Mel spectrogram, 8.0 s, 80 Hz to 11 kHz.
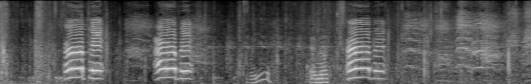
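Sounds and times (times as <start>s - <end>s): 
geese honking in reply while being fed: 0.9s - 7.9s
softer geese and duck calls: 0.9s - 7.9s
speech: 1.0s - 1.6s, 2.4s - 2.9s, 3.8s - 6.0s.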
